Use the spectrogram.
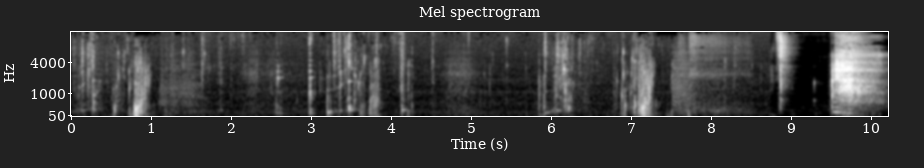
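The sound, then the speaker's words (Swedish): Wet bubbling and sucking as water is drunk through a straw fitted with a flavour pod, heard as a series of short gurgling bursts of uneven length, the last one longest and loudest, with quiet gaps between them. “Och det som händer då är att det kommer börja bubbla lite när du dricker och det låter typ så här.”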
